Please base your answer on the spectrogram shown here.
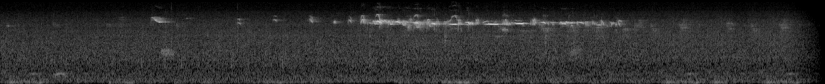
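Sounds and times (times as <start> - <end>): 
faint background hiss: 0.0 - 8.2
Black-crested warbler Myiothlypis nigrocristata singing high buzzy trill: 3.3 - 6.4.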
